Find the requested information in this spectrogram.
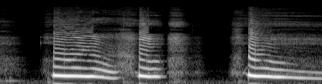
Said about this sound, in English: Can I yawn real quickly? Will you guys hate me if I yawn right now?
